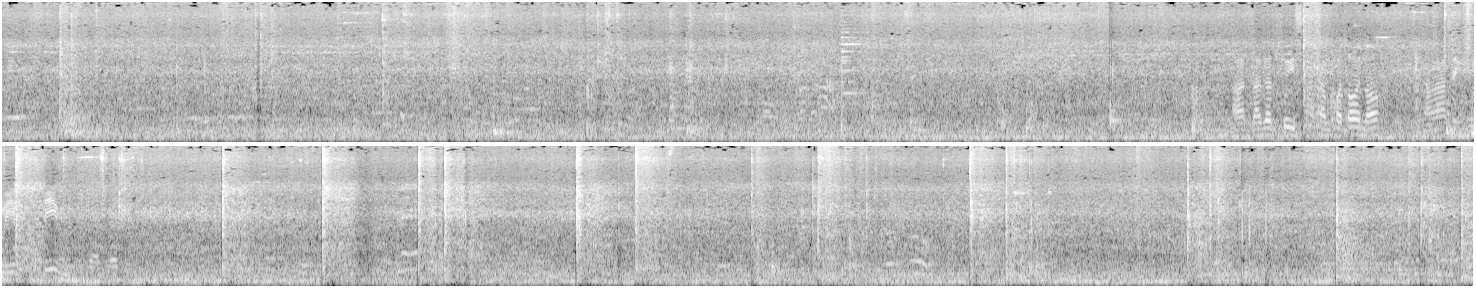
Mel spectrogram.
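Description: Traffic hums on a busy street outdoors.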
